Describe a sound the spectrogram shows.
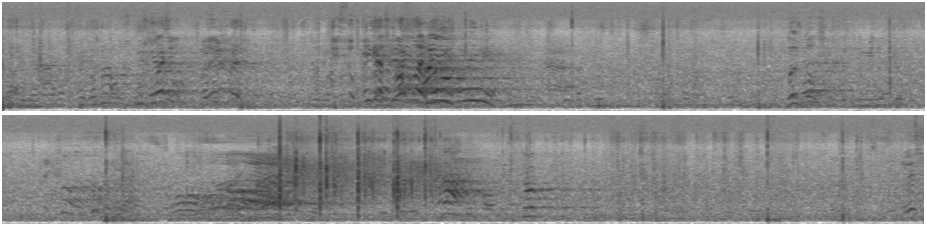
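A football thuds off a foot.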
